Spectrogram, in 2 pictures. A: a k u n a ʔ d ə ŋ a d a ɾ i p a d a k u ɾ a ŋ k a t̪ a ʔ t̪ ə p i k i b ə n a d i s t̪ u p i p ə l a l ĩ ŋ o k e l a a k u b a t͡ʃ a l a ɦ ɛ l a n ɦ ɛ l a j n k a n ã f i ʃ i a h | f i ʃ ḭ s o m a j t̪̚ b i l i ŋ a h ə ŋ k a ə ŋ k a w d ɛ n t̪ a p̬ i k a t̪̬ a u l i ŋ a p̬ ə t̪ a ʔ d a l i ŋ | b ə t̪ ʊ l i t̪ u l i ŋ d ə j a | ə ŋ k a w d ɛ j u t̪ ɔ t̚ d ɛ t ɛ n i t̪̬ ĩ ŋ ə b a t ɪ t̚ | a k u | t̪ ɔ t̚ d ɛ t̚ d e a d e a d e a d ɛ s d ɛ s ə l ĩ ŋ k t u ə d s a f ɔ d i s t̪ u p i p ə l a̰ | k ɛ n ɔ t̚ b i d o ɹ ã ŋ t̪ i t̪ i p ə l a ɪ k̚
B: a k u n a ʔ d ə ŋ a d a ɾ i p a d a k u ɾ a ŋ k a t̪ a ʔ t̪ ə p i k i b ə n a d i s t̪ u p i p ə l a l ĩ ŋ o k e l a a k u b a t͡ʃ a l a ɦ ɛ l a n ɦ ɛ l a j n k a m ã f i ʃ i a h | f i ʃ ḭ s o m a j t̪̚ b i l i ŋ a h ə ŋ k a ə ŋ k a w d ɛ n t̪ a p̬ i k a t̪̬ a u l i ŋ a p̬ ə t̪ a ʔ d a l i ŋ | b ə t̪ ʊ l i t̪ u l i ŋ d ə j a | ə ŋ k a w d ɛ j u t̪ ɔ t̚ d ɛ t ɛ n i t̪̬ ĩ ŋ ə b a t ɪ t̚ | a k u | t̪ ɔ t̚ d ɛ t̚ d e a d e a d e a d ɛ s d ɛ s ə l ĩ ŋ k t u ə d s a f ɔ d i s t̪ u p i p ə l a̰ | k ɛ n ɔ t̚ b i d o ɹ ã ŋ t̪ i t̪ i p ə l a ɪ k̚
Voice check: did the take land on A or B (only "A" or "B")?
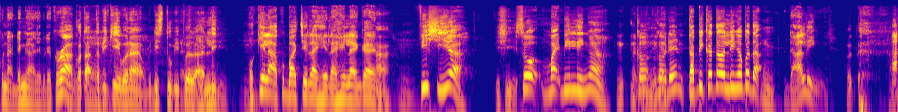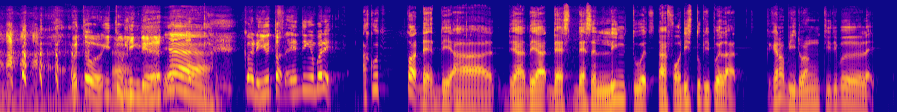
A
